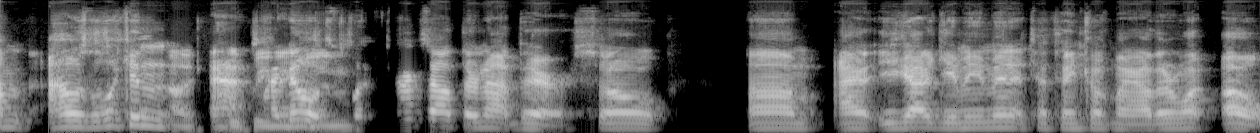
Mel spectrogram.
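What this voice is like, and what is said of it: Usual voice. Nothing is said of it.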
